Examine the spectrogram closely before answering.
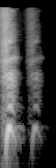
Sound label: basic attack; Akali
